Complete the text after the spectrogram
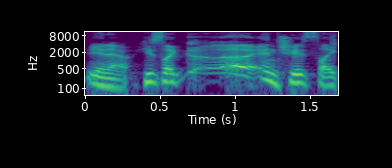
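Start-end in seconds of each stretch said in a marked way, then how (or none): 0.7-1.2 a high, strangled ugh of panic; high flustered groan. Retold or imitated. Podcaster voicing a trapped Benjamin: high panicked groan. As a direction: squeak out a cornered groan.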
